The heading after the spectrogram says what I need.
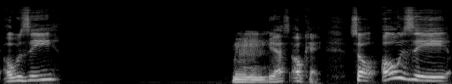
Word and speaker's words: Osee: So, I want to make sure I pronounce it right. Osee?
